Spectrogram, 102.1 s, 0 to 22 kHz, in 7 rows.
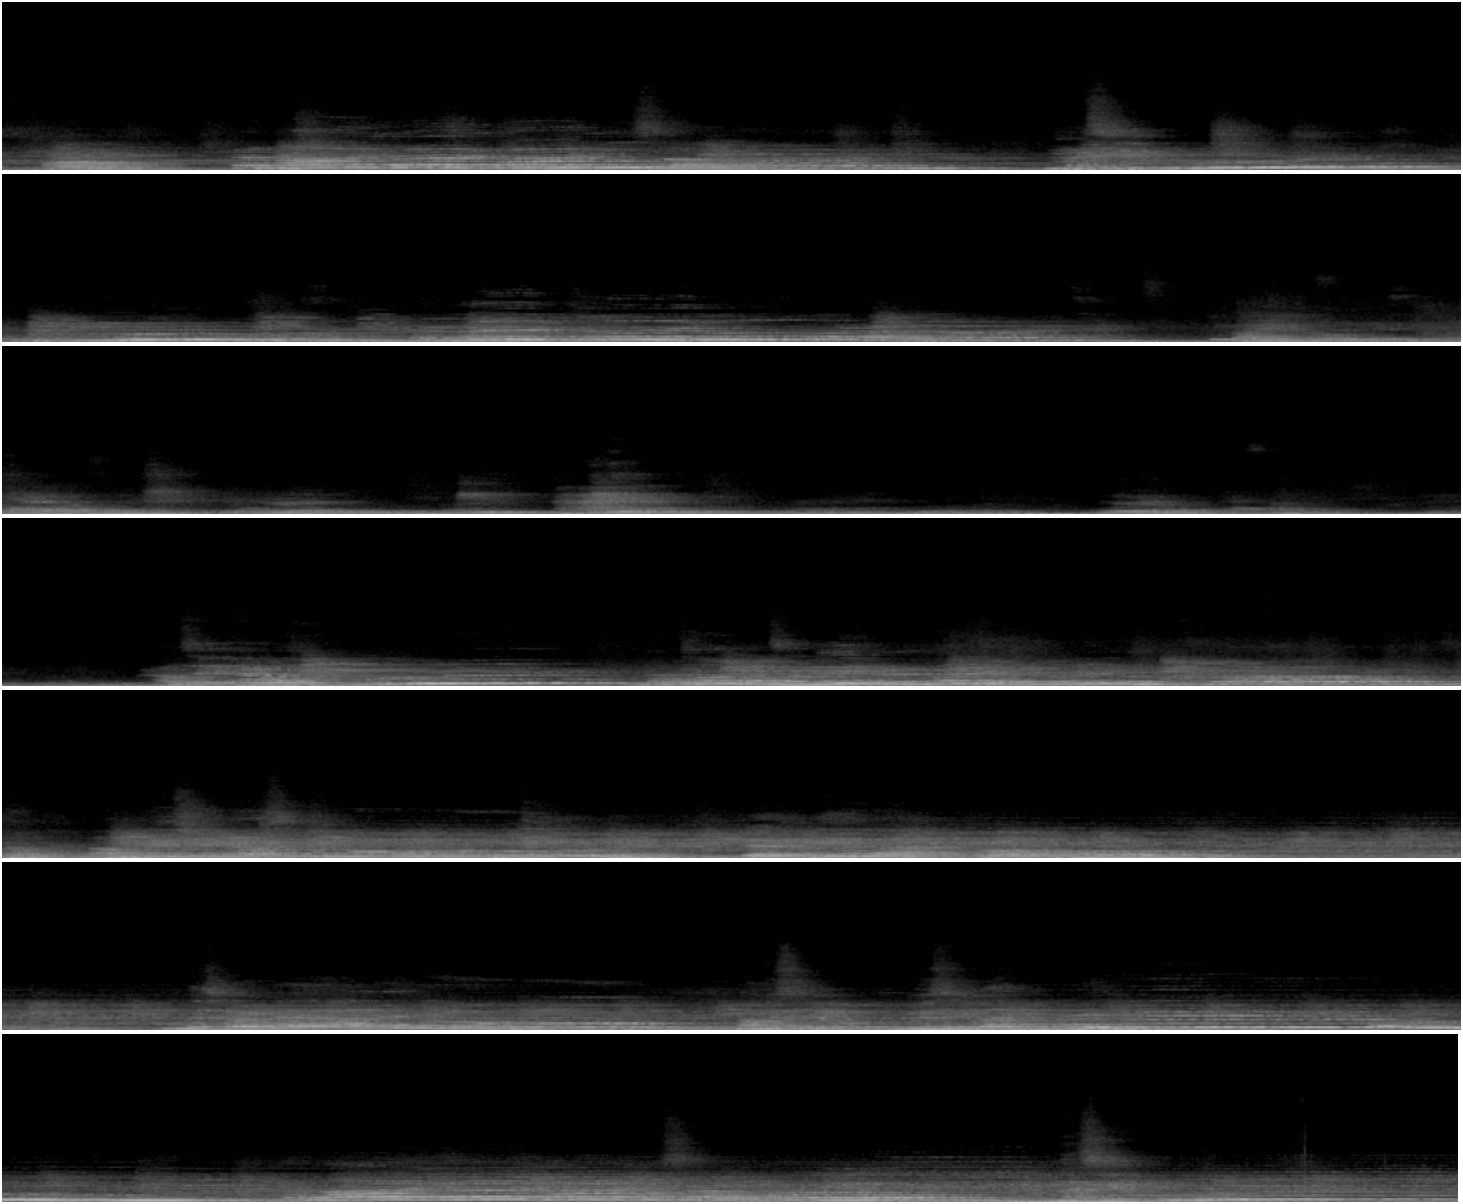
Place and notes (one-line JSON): {"title": "Müggelturm - inside tower ambience, singer", "date": "2016-10-16 15:35:00", "description": "place revisited on an gray autumn Sunday afternoon. A singer performs a few steps below.\n(Sony PCM D50, Primo EM172)", "latitude": "52.42", "longitude": "13.63", "altitude": "85", "timezone": "Europe/Berlin"}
